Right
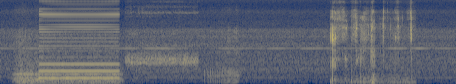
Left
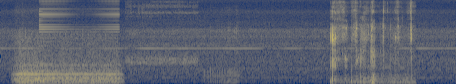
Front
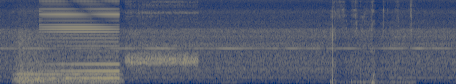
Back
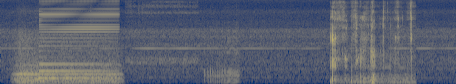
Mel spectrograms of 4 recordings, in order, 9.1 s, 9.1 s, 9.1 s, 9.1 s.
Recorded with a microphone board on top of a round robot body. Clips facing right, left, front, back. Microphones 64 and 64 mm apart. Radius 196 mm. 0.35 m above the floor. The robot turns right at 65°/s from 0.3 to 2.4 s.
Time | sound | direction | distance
0.8 | a buzzer | 150° right | ?
2.5 | a hiss | 35° right | ?
4.1 | sawing | 155° right | ?
6.6 | chewing | 170° left | ?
